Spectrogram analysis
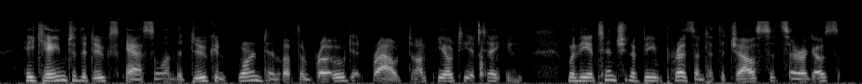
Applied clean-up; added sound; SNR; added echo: neural diffusion model UNIVERSE++.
